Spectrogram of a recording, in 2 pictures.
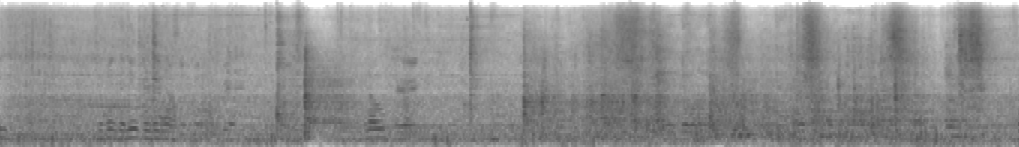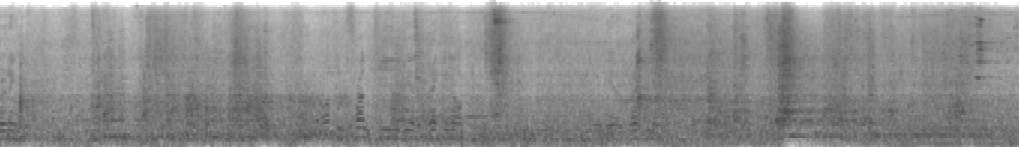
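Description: A demolition excavator rumbles and grinds steadily nearby.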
